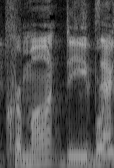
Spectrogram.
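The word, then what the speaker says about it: Crémant de Bourgogne: Cremant de Bourgogne. – Exactly how you say it.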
